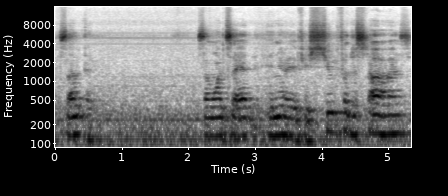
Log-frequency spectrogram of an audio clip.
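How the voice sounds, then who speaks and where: Speaking at a very slow pace in a North Carolina accent, a man with a medium pitch and monotone, flat intonation leaves long, frequent pauses amid noticeable background noise and audible room echo. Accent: Southern US (North Carolina). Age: 80s+. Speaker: retired math teacher. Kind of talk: interview. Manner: halting.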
